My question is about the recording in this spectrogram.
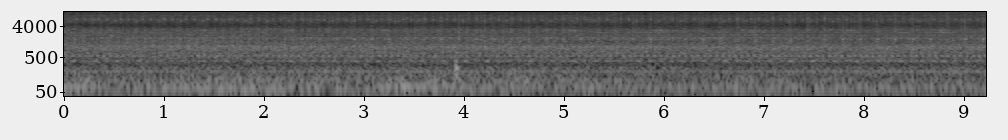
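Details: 2016 Chevrolet Tahoe 5.3L V8 idling after adding a ground strap at dipstick tube bracket/valve cover to cure no-crank electrical faults, 14.6 V, ~0.3 V drop, ~12 A: low even idle, steady hum, no knocks or misses.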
